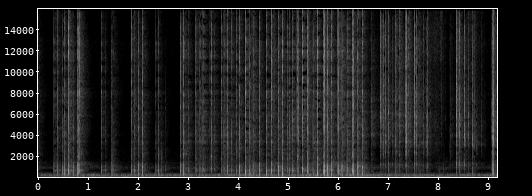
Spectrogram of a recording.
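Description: Long nails tap rapidly on the base and side of a pink metal biscuit tin. Quick bursts of sharp, bright clicks carry a light metallic tone near 890 Hz and die away almost instantly. A faint low hum runs underneath.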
